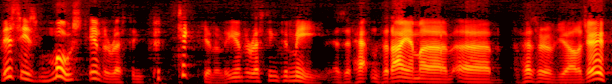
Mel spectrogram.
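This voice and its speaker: A man playing a smooth, pompous con man posing as a professor in 1940s radio drama, wordy, grand and given to hesitant stammers. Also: mid-range voice, sing-song, fast, pushed and bright. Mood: grandiose. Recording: muffled vintage 1940s radio recording.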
